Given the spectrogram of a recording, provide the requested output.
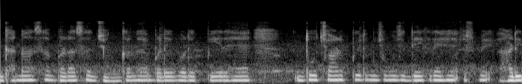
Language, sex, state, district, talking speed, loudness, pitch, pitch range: Hindi, female, Bihar, Katihar, 220 wpm, -17 LUFS, 190 Hz, 185-205 Hz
